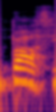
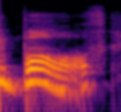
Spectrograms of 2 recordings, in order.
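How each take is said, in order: First: Said in the usual way. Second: "Bath" with a long, open ah; posh long-vowelled "Bath"; posh pronunciation. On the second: Shown as a demonstration. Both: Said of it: "it's very posh in Bath".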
